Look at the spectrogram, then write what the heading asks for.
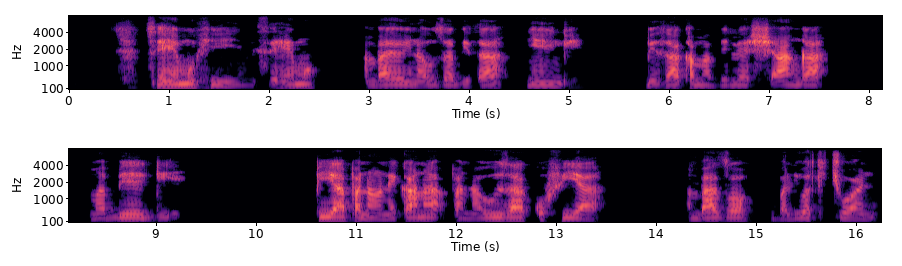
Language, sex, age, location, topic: Swahili, male, 18-24, Nairobi, finance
